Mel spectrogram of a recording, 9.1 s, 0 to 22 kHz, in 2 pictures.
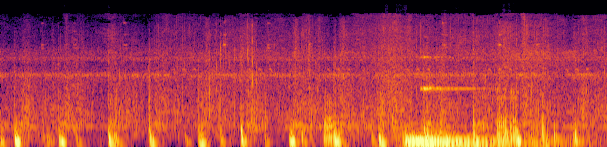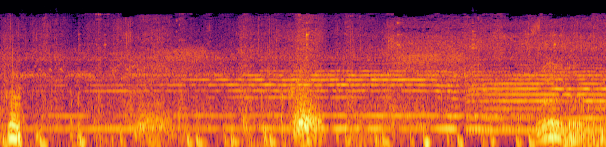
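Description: Horse hooves clip-clop in a steady rhythm in Red Dead Online on PS4, close and clear, with a brief snort and some game sounds around them.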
